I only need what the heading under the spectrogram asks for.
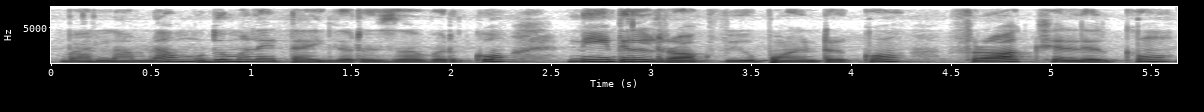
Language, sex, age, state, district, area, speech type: Tamil, female, 30-45, Tamil Nadu, Cuddalore, urban, spontaneous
